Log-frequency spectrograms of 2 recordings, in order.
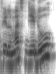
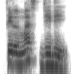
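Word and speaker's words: في المسجدِ: yang menjadikan majrur Jadi dibacanya tidak fil masjidu tapi fil masjidi ya dengan harakat kasrah fil Baiti dengan harakat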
